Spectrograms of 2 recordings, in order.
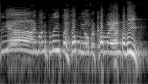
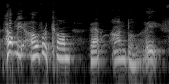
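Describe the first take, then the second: First: High, loud, hammed-up begging; impassioned high-pitched outcry; desperate plea. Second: Slow, deliberate delivery; measured, weighty restatement; slow repeat. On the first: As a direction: cry out for help, building louder. Father begging Jesus for help. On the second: Acted. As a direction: draw each word out, easing down at the end. Preacher repeats the line deliberately.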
